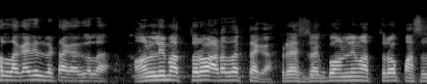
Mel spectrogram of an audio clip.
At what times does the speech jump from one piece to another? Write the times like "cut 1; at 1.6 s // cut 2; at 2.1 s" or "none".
cut 1; at 1.2 s // cut 2; at 2.7 s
